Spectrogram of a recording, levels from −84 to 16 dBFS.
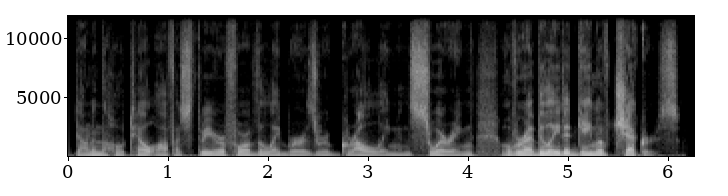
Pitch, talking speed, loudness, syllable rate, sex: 110 Hz, 200 wpm, -18 LUFS, 5.7 syllables/s, male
